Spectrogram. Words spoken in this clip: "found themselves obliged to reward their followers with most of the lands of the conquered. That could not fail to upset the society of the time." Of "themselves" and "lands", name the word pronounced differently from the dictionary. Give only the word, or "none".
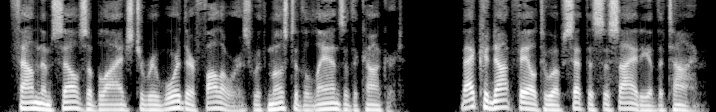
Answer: none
